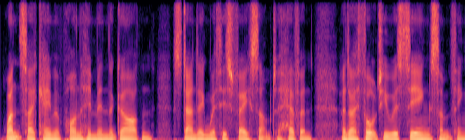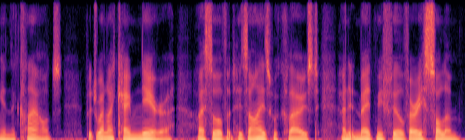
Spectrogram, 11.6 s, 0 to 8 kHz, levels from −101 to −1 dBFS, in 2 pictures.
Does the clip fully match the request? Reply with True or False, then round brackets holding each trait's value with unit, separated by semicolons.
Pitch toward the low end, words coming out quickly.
True (130 Hz; 225 wpm)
